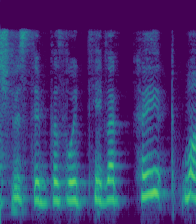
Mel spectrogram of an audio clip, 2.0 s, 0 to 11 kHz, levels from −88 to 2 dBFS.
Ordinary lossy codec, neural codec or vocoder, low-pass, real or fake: MP3, 96 kbps; codec, 16 kHz, 1 kbps, FunCodec, trained on LibriTTS, 50 frames a second; 7.2 kHz; fake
